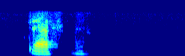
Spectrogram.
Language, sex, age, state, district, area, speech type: Dogri, male, 30-45, Jammu and Kashmir, Reasi, rural, conversation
